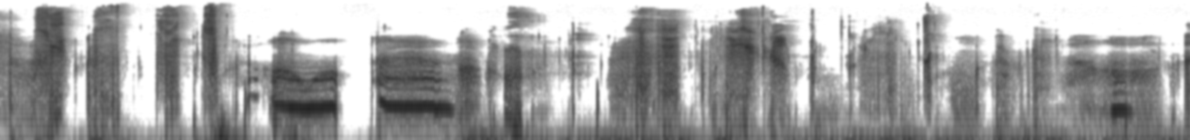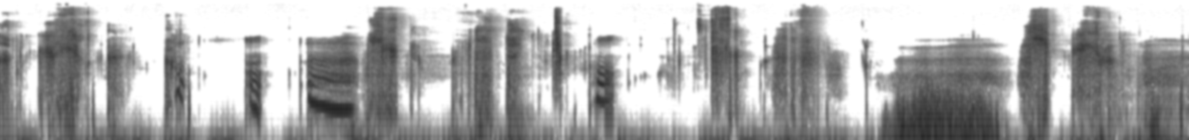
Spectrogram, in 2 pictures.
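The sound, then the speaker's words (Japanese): Wet ear-licking sounds play in a loud, steady stream of many slurps, smacks and mouth clicks, with occasional soft moaning voice tones woven through. “ほら、あなたのお好きな耳なめです。”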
